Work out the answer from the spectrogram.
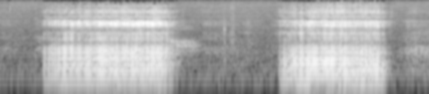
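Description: Two long, loud, rattling snores on inhaled breaths, separated by quiet exhalation pauses.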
